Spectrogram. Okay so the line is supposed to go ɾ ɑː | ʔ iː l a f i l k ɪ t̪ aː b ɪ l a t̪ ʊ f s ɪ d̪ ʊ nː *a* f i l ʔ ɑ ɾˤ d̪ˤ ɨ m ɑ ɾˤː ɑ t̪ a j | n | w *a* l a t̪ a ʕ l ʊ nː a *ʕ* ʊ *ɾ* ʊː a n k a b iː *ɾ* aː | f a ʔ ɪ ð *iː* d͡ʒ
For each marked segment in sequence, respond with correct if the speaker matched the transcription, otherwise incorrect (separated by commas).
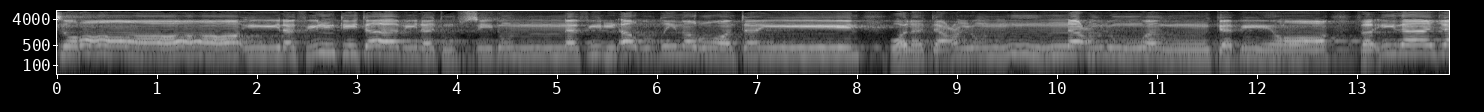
correct, correct, correct, incorrect, correct, incorrect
